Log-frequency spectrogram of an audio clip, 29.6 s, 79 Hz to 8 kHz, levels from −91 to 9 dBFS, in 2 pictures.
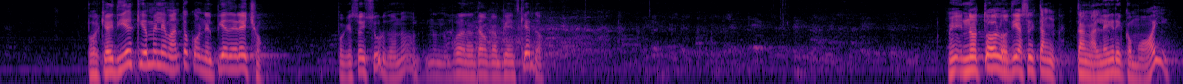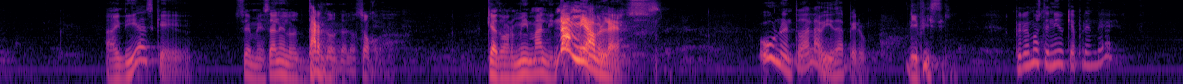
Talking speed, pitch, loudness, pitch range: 130 wpm, 150 Hz, -29 LUFS, 125-195 Hz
